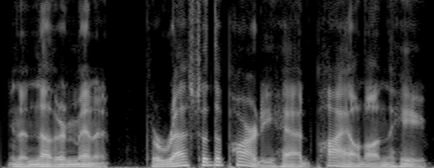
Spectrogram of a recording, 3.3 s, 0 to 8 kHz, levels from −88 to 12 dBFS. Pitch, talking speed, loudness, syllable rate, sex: 95 Hz, 240 wpm, -19 LUFS, 6.6 syllables/s, male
